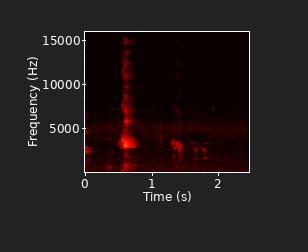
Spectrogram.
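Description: A few faint, sharp computer mouse clicks, the loudest about half a second in, as a clip is selected and dragged into place.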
